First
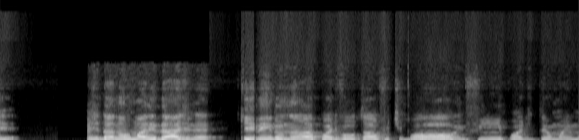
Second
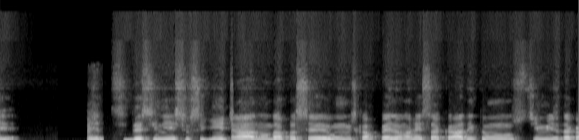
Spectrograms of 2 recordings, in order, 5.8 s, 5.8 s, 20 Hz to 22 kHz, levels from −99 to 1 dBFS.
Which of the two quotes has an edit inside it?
second; 2 cuts; at 1.0 s, 2.3 s

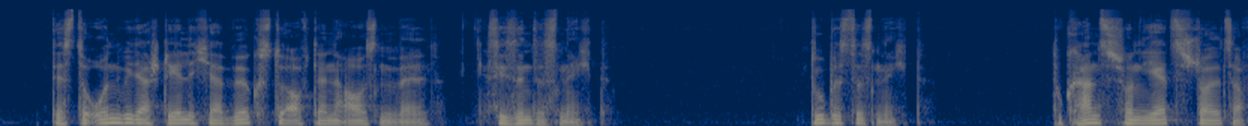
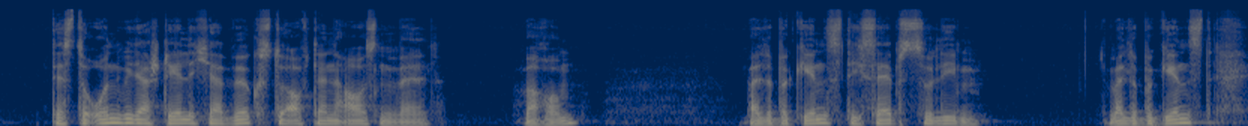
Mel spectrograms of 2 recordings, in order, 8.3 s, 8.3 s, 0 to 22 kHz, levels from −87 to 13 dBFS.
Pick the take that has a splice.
first; 2 cuts; at 3.1 s, 6.9 s

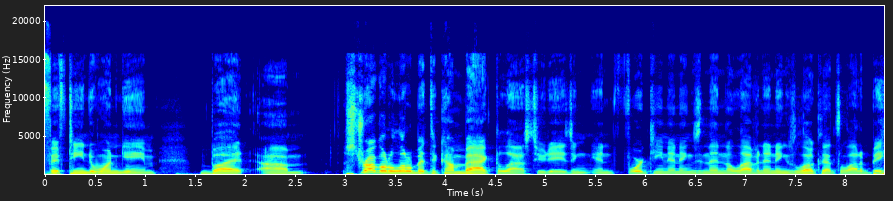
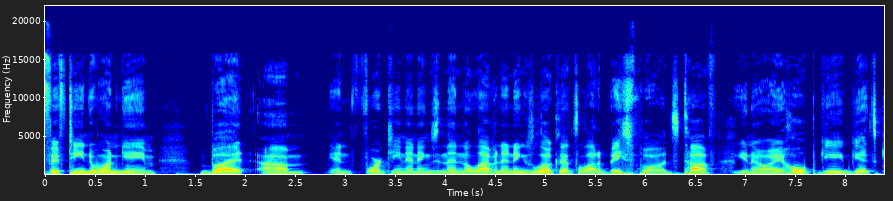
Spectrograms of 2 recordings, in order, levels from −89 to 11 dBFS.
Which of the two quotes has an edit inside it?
second; 2 cuts; at 2.8 s, 6.9 s

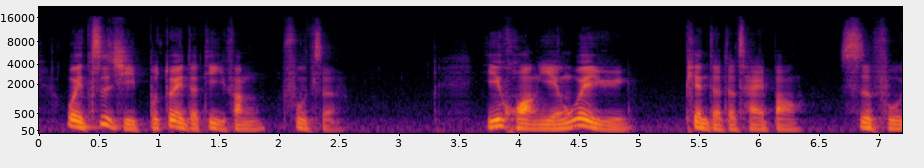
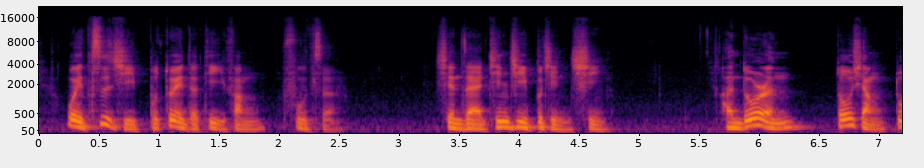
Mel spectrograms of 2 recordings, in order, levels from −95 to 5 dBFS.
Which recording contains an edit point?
second; 1 cut; at 3.2 s

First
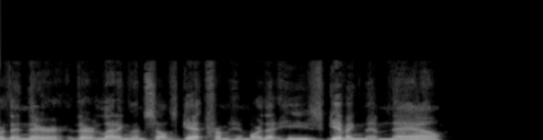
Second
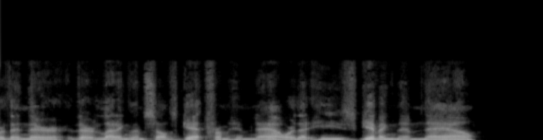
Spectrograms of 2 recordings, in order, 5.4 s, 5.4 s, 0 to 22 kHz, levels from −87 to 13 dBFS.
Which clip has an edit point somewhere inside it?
first; 1 cut; at 2.5 s

